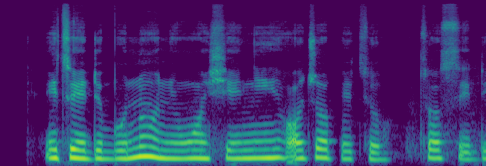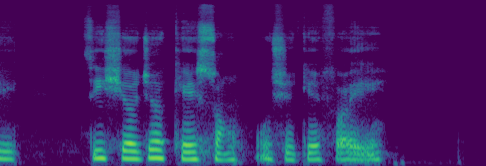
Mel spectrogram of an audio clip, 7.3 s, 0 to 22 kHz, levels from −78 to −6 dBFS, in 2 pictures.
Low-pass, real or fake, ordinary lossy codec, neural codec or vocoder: 19.8 kHz; fake; none; codec, 44.1 kHz, 7.8 kbps, DAC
